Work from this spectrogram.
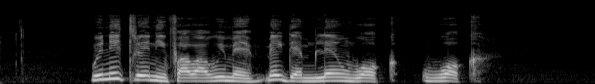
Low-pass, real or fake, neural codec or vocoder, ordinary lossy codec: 10.8 kHz; real; none; none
